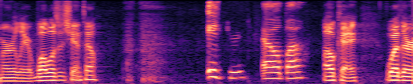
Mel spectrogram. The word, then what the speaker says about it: Idris: Is it Idris or Edris? Some people pronounce it differently. You know, Chris had made mention in the chat room earlier. What was it, Chantel? Idris Elba.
